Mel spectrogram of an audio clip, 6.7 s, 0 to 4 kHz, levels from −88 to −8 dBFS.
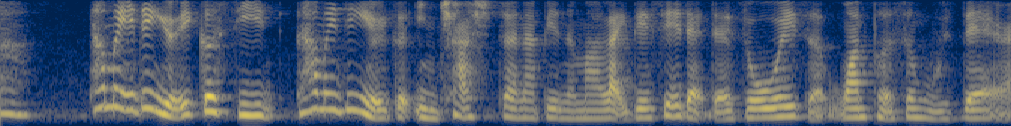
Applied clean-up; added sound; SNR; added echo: none; none; none; none.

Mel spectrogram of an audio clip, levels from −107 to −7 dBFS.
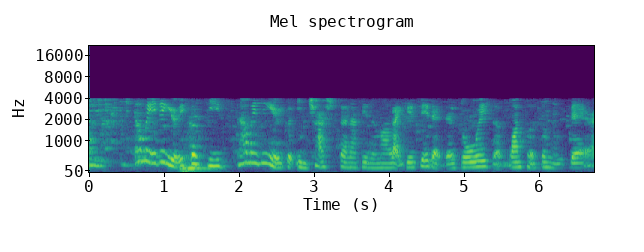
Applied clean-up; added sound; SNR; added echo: classical method log-MMSE.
